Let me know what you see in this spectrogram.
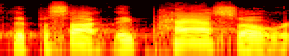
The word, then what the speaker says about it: Pesach: But you spell it P-E-S-A-C-H, which doesn't sound like Pesach at all, but that's just the way it is. And if you don't say it right, it's say Pesach. Can you do that? It's guttural. It's a guttural language, and so...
